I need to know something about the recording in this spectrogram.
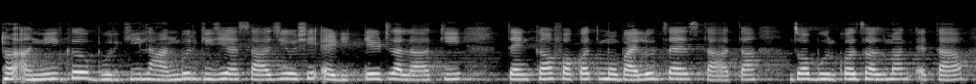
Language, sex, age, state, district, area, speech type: Goan Konkani, female, 18-30, Goa, Quepem, rural, spontaneous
